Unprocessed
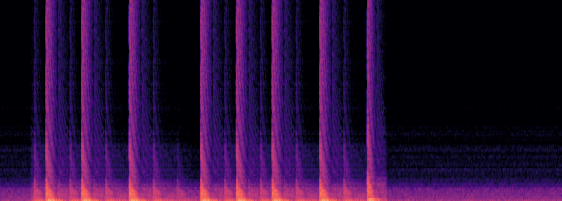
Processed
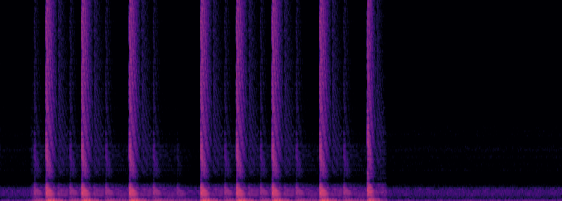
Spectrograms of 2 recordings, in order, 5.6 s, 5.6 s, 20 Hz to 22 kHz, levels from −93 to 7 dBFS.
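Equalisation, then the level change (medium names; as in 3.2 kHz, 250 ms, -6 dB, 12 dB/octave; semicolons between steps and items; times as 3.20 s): amplifier tone stack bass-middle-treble 5-5-5; static phaser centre 940 Hz, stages 4; +1.5 dB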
